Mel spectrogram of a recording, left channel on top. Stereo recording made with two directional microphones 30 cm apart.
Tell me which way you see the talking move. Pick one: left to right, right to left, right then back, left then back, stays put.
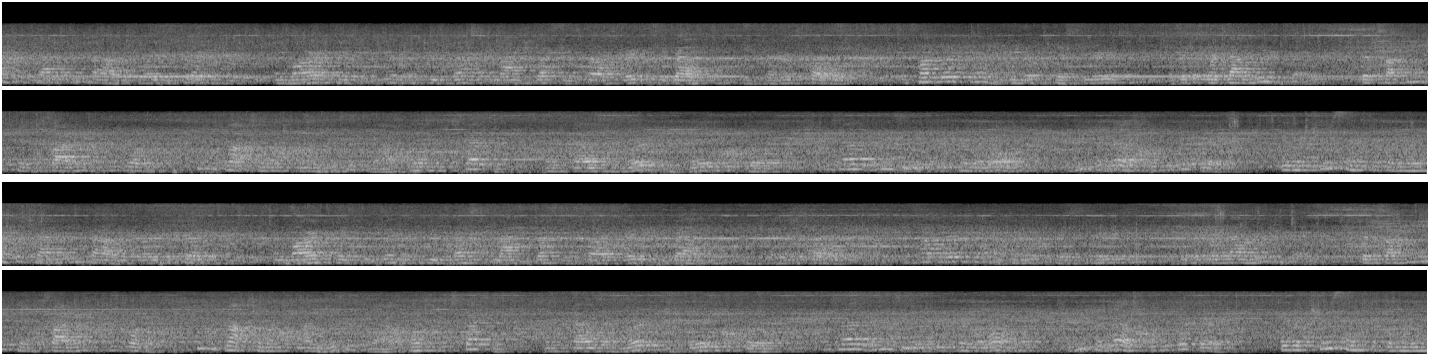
left then back.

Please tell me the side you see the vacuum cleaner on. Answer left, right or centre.
right.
